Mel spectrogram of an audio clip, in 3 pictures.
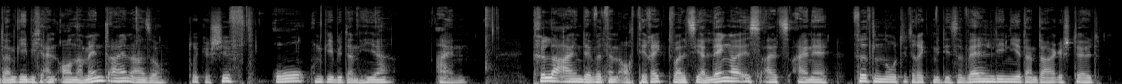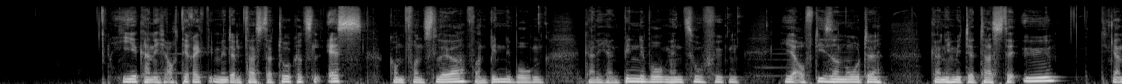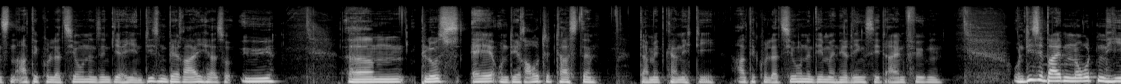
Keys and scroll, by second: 2.4-4.2 typing, 4.8 Return, 16.6 s, 21.7 ü.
